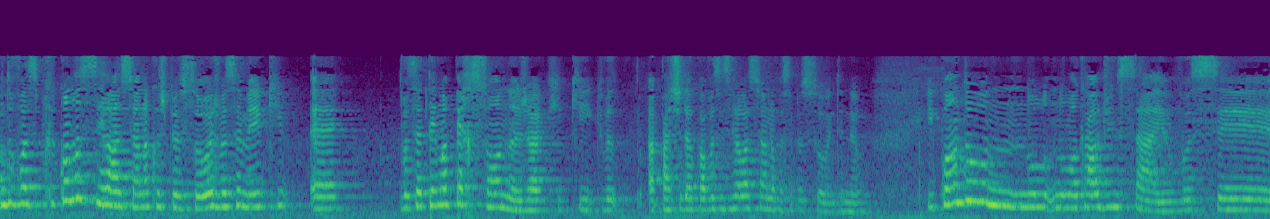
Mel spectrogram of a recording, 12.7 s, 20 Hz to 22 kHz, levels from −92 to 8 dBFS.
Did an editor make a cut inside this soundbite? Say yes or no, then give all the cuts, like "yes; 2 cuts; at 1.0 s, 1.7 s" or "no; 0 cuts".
yes; 1 cut; at 3.8 s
